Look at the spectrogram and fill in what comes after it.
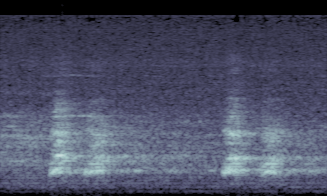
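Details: Two doubled barks from Rex the dog during the night at Pyrga, separated by nearly two seconds, rough and resonant with slight echo against steady background hiss.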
